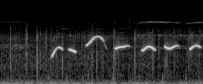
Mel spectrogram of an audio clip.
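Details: In an orchard in Quebec, Canada, in spring while trees flower and before orioles nest, an Orchard Oriole sings a quick run of about seven clear, slurred whistles, rising and falling, with a faint thin high note behind.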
